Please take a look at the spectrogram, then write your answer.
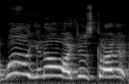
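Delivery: high, hesitant mock excuse; squeaky hedging imitation; mock waffling voice. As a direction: mimic a wishy-washy dodge. Mocking a waffling listener.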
